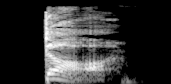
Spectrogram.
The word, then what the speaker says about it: dag: «Da» – день. «Da». Кстати, обратите внимание, что последнее «г» в этом слове не читается.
